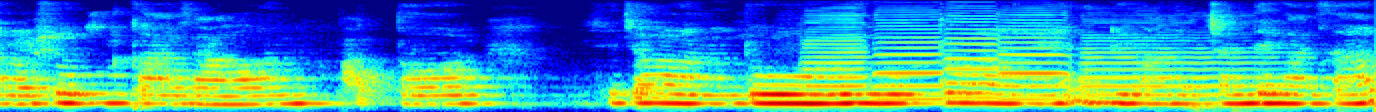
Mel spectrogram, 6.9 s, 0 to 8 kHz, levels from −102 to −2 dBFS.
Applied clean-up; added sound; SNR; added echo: none; Wind instrument, woodwind instrument; 12 dB; reverberation time 0.6 s.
